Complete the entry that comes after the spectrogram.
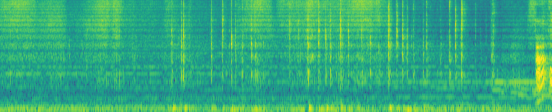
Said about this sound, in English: Let me type something.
